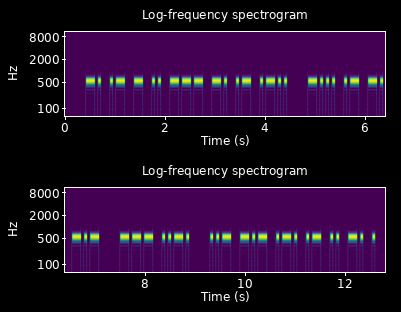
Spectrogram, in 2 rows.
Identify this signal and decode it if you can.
Morse code, heard as a keyed tone, about 20 wpm, 550 Hz. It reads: NATIONAL BANK OF UKRAINE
